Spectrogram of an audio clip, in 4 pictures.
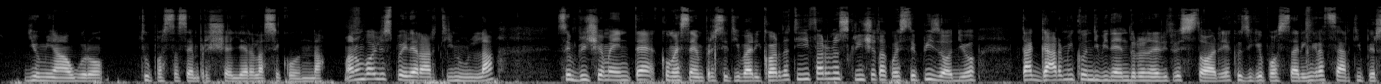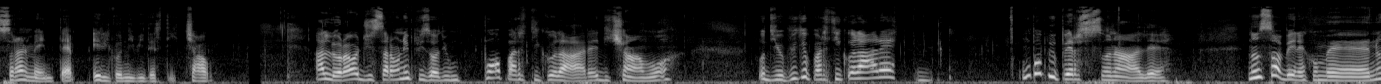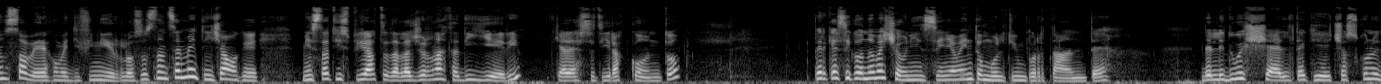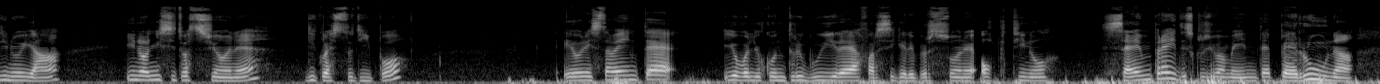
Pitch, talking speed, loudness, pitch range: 185 Hz, 130 wpm, -20 LUFS, 165-215 Hz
